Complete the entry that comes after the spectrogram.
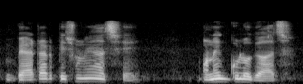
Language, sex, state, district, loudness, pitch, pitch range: Bengali, male, West Bengal, Alipurduar, -16 LUFS, 130 Hz, 110-135 Hz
